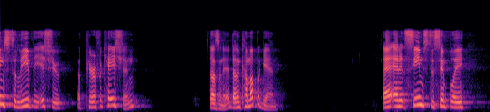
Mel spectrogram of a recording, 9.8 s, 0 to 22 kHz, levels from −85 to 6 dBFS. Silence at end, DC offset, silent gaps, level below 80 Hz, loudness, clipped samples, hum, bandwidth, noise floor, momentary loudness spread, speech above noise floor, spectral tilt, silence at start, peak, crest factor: 0.45 s; under 0.1%; none; -78 dBFS; -22 LUFS; under 0.1%; none; 8 kHz; -85 dBFS; 16 LU; 62 dB; -3 dB/octave; 0 s; -6 dBFS; 20 dB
